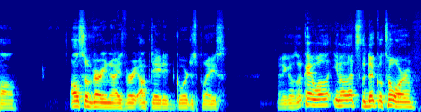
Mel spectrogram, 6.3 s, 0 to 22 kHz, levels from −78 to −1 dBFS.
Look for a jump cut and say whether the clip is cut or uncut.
cut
